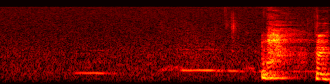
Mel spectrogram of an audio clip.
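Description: A person's voice making two drawn-out hums over quiet room tone, the second a little higher and longer, held for most of a second near the end.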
